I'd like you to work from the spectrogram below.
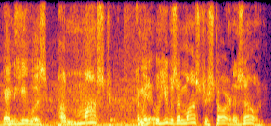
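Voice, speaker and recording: A man with a fairly high, gravelly voice hosts a radio morning show. He talks casually and emphatically, with plenty of slang and repeated words, over a music bed. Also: animated, fairly quick, fairly bright tone. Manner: informal, slangy, emphatic and repetitive. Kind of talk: casual, animated radio chat.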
